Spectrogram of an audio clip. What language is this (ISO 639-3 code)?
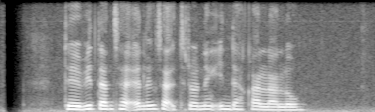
jav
